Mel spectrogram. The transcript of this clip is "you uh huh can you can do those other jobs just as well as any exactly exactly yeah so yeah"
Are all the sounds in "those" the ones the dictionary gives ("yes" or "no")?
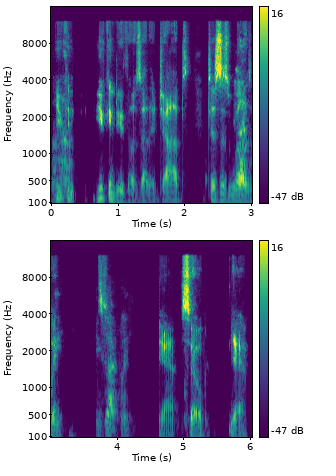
yes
